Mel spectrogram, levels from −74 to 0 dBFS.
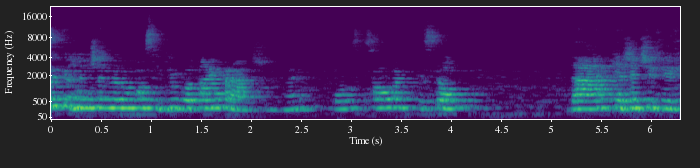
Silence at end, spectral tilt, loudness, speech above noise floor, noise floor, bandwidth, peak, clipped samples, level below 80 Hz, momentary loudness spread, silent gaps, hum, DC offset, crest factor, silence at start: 0 s; -4 dB/octave; -25 LUFS; 31 dB; -57 dBFS; 11.5 kHz; -10 dBFS; under 0.1%; -74 dBFS; 15 LU; none; none; under 0.1%; 14 dB; 0 s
